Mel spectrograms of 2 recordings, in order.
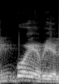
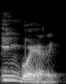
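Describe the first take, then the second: First: The word begins with an 'en' sound. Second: The word begins with an 'in' sound. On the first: The speaker calls it wrong. "എൻക്വയറി അല്ല" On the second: The speaker calls it right.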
